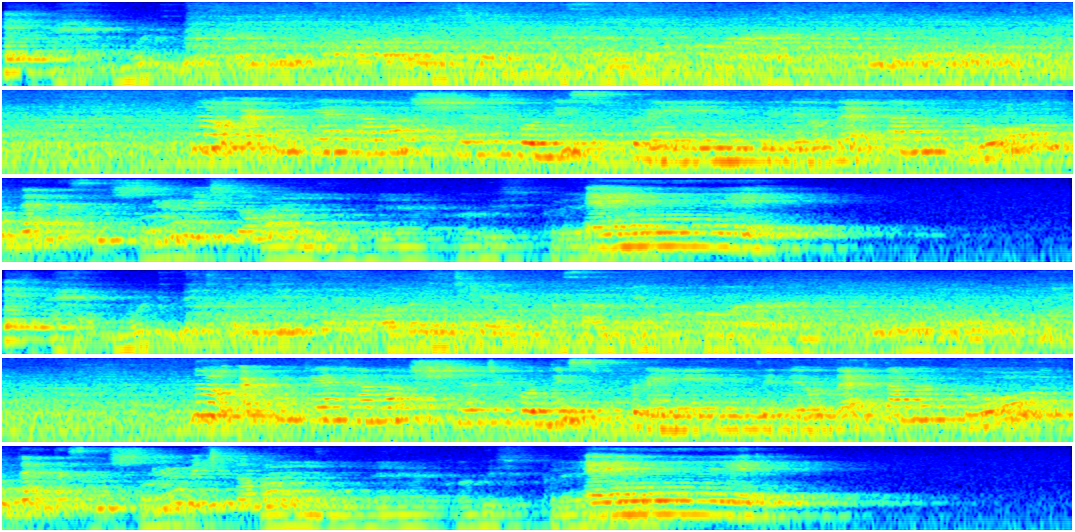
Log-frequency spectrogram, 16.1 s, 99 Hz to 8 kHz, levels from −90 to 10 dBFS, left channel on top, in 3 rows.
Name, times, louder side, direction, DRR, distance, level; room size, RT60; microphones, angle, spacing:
voice 1, 0.0-4.1 4.5-5.8 11.1-14.0, right 2 dB, 75° right, -1 dB, 0.6 m, -30 dB
sound 1, 0.9-10.7, left 2 dB, 55° left, 0.8 m, -28 dB
voice 2, 6.3-12.2 13.6-14.6, equal, 55° right, -2 dB, 1.3 m, -19 dB
8.0 x 3.3 x 4.2 m, 1.3 s
head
